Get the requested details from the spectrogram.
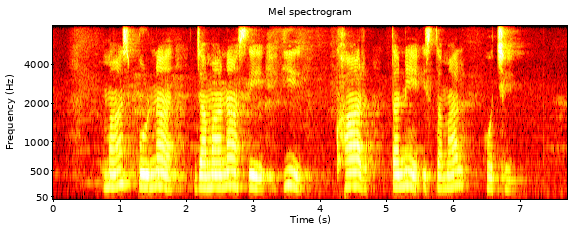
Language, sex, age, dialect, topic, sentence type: Magahi, female, 18-24, Northeastern/Surjapuri, agriculture, statement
